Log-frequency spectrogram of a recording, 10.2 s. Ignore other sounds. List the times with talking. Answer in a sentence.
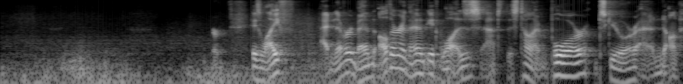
The talking can be heard from 3.2 to 10.1 s.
